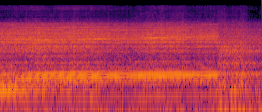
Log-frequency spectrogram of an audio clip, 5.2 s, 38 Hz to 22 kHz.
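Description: Honda CRF300L single-cylinder motorcycle engine running steadily under throttle, heard from on board the bike as it picks up speed on the road. About four seconds in, the steady engine note drops away.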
